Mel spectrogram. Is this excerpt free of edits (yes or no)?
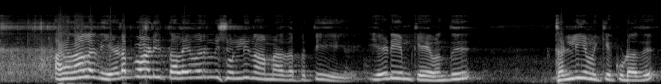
yes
